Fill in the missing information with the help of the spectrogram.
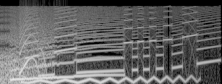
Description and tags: SFX Powerup 35
8-bit retro chipsound chip 8bit chiptune powerup video-game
